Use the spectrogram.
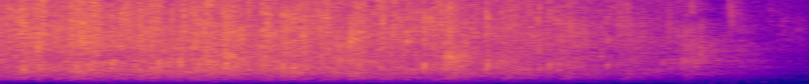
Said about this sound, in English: Hey, somebody give God one more hand clap of praise.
